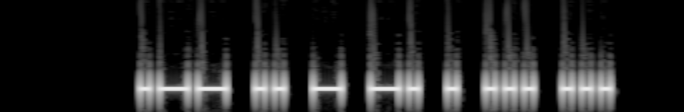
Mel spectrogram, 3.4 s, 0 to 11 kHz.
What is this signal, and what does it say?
Morse code, heard as a keyed tone, about 25 wpm, 700 Hz. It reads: WITNESS
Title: Seven Letter Words - 25wpm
